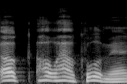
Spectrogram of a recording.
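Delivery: fake, forced polite interest. Retelling own reply to a rambling stranger: retelling own polite fake interest. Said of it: "trying to be nice".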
